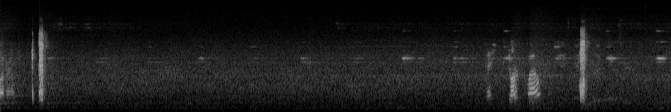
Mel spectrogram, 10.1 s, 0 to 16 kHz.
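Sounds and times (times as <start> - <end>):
voice over two-way radio: 0.0 - 0.7, 7.3 - 9.2.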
